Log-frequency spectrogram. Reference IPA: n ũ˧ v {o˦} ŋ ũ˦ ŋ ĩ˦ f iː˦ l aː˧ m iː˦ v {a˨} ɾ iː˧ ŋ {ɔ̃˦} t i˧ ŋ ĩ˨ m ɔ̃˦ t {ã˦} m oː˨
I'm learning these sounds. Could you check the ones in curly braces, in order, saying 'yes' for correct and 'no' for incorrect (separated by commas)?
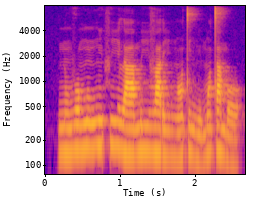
yes, no, no, no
